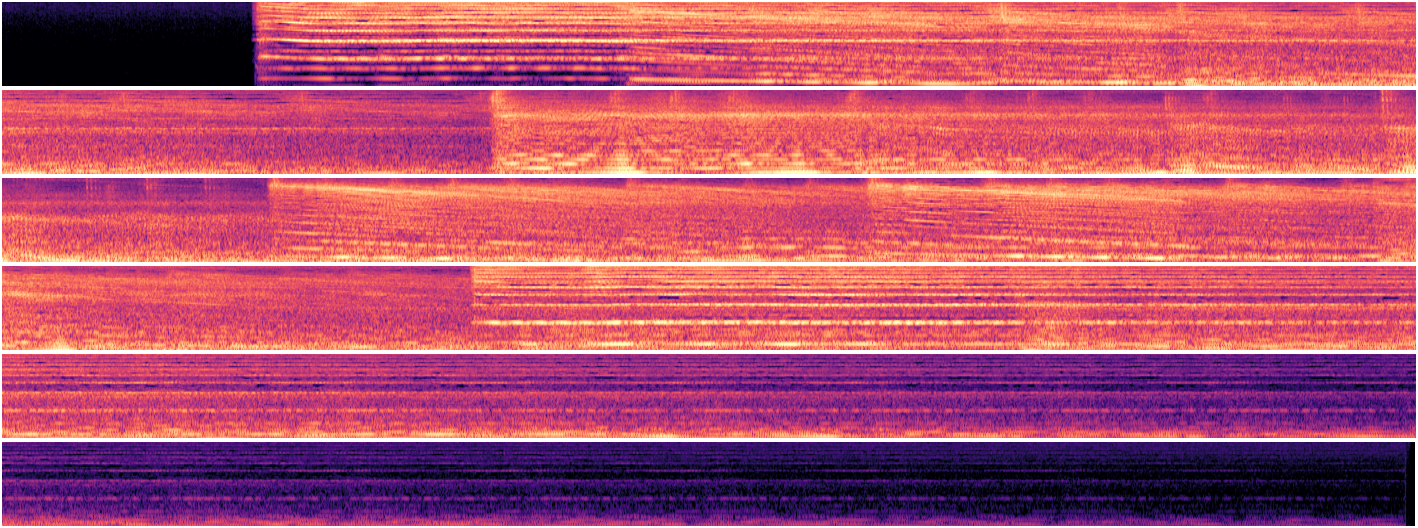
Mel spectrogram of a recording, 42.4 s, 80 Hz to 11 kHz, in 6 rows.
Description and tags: falling, portamento fX sounds created with the Roland VG-8 guitar system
